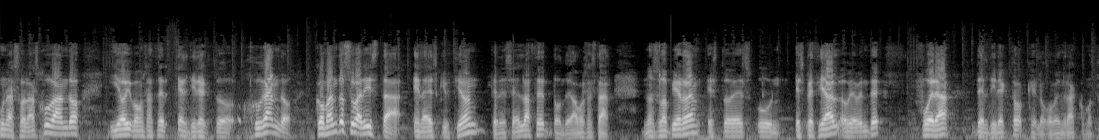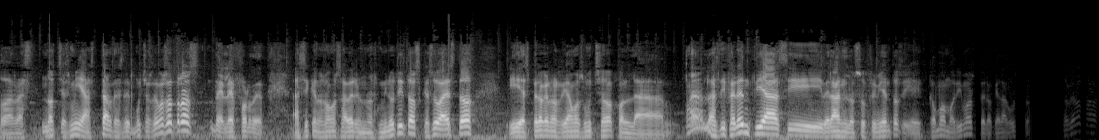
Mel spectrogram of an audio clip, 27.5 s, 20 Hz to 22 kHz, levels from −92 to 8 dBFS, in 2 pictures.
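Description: At 6.41, 8.38, 14.35, 15.37, 16.38 and 19.34 s the audio skips forward. This is overlap between stream segments: the time stamps of adjacent 1.0 s segments overlap, and the player trims the supposed duplicate even though that material was not actually repeated. Between 30 and 42 ms of sound disappears at each join, leaving a hard discontinuity in the waveform, heard as a tiny skip.

The fade-out, which begins around 24.6 s, shows truncation distortion on a fade from 24.61 s to the end. The fade stage keeps only 11 bits and applies no dither, so as the level drops toward the smallest quantisation step the waveform collapses into a few coarse stair-steps. From 25.84 s to the end the tail turns gritty.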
